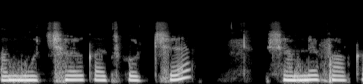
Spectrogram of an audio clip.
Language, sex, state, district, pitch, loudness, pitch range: Bengali, female, West Bengal, North 24 Parganas, 200 Hz, -13 LUFS, 195-205 Hz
